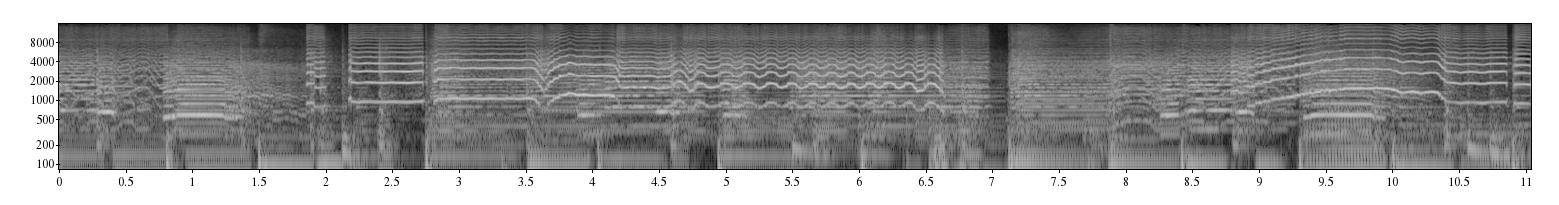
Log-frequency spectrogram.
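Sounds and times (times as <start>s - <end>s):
jazz big band playing: 0.0s - 11.0s
solo trumpet high notes: 0.0s - 11.0s.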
